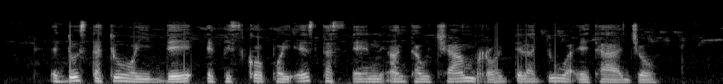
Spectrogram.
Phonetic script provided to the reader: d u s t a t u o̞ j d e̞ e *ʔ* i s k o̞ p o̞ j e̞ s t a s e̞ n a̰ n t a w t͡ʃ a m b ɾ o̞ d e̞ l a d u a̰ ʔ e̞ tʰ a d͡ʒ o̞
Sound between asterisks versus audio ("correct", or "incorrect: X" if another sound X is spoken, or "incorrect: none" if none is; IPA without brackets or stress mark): incorrect: p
